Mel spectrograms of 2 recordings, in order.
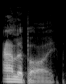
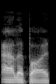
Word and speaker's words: alibi: my husband it's an alibi and in English yet we pronounce it alibi not alibi in French it's leb but alibi in English okay we can hear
